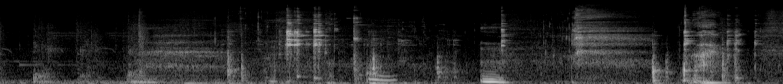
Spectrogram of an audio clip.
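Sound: tea poured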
